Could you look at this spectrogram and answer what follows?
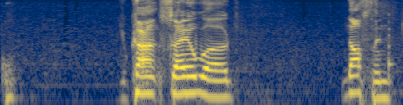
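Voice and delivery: deliberate captain's warning, lightly in character; pirate captain threatening. Acted. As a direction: press for agreement as a pirate captain. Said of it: "he looks at you and he says".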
